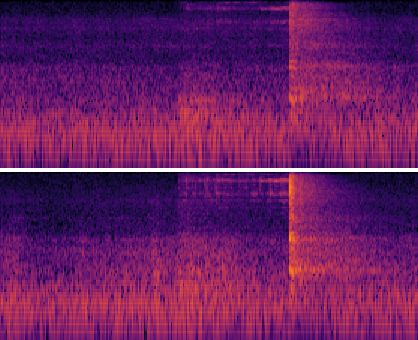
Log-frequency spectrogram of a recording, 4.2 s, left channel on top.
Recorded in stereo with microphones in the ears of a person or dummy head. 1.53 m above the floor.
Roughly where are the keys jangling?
Right.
